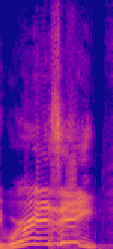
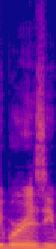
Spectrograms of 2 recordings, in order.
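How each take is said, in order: First: Panicked searching, pitched way up; freaking out. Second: Said in the usual way. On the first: Real, not acted. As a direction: voice leaps into a high frantic cry. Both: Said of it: "I'm freaking out".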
